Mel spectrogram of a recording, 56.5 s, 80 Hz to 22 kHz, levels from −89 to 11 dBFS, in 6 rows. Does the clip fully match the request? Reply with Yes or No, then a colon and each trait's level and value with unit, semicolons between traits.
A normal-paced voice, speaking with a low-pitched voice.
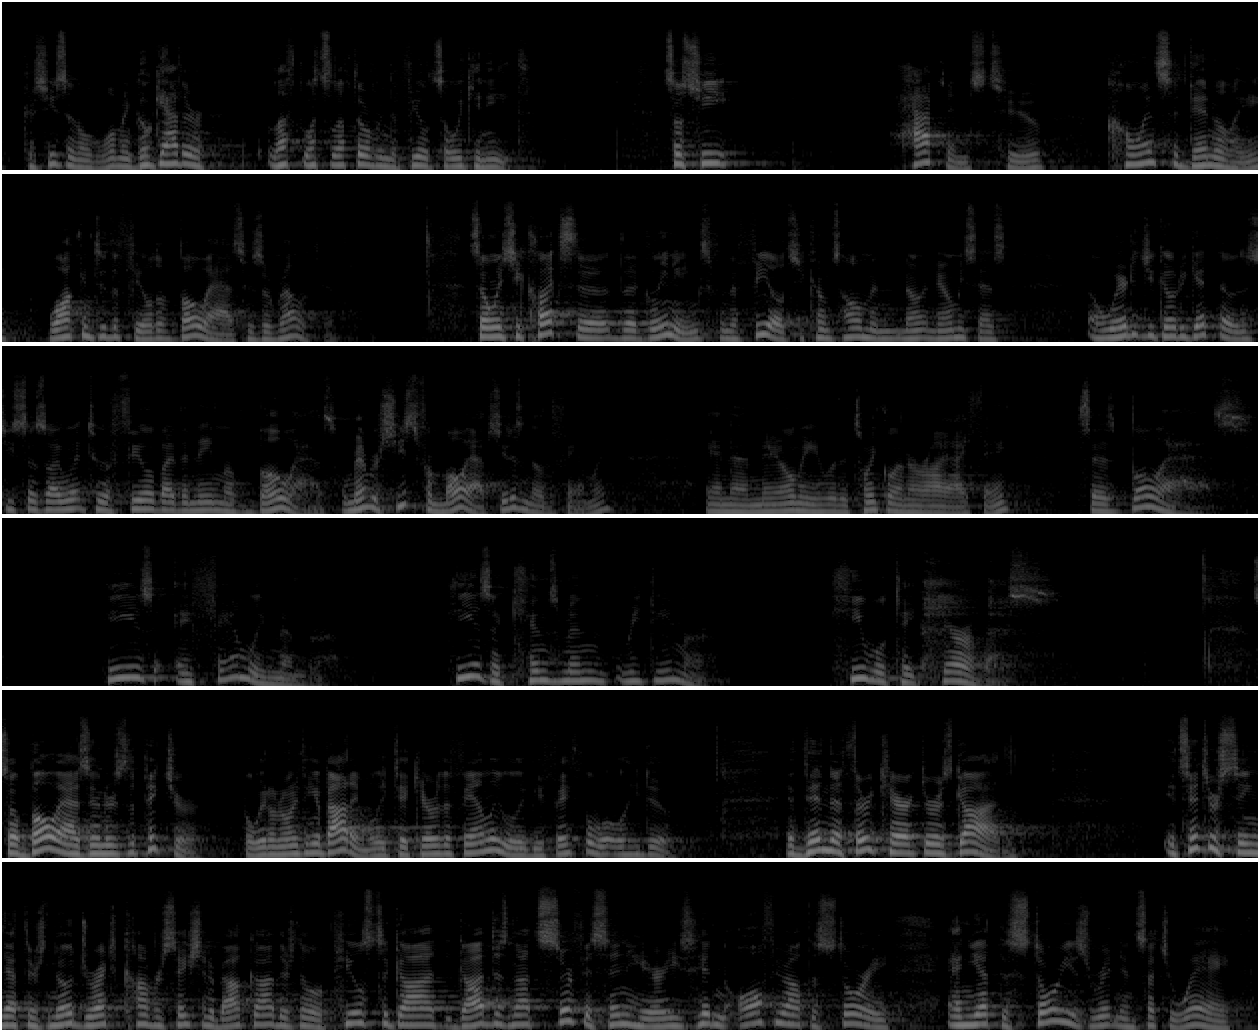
No: average, 185 wpm; medium, 155 Hz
